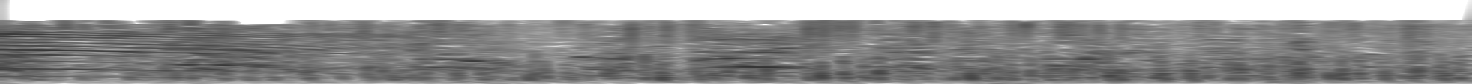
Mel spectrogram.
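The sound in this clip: Horses gallop away from an outlaws' camp in a western drama, their hooves making many rapid, loud clip-clops. Voices are heard over the hoofbeats near the start.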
